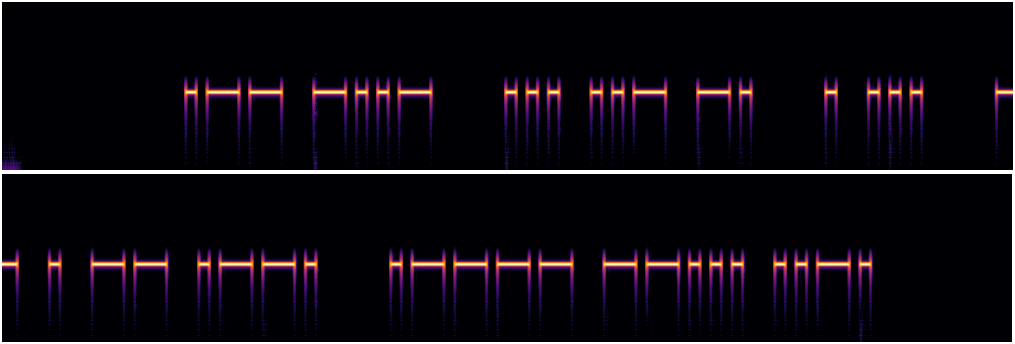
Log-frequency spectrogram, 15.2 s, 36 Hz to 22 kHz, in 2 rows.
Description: Morse code, heard as a keyed tone, about 16 wpm, 700 Hz. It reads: WX SUN ES TEMP 17F
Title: Practice QSO - Exchange 2 - Info - 15wpm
